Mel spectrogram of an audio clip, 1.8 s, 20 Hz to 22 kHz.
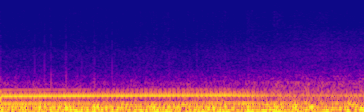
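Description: A 2025 Toyota Supra engine held at steady revs under acceleration, a loud continuous droning tone with stable harmonics and no break, heard close from inside the car with no talking.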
